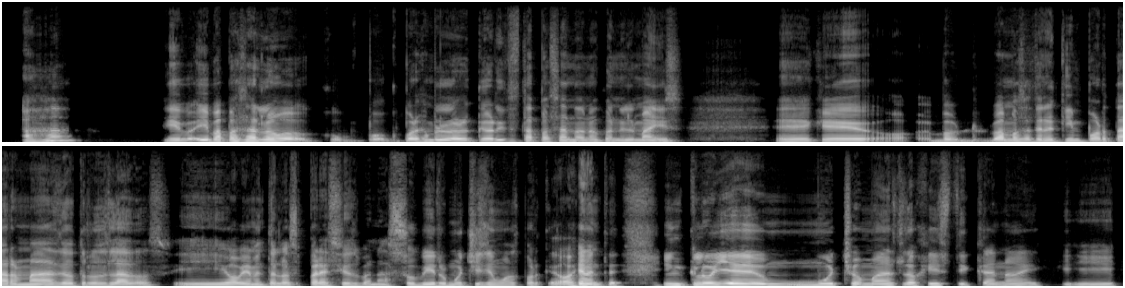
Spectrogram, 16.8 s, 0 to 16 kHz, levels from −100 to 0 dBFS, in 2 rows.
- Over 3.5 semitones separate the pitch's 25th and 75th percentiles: Yes, average, 4.2 semitones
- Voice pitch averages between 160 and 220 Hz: No, medium, 140 Hz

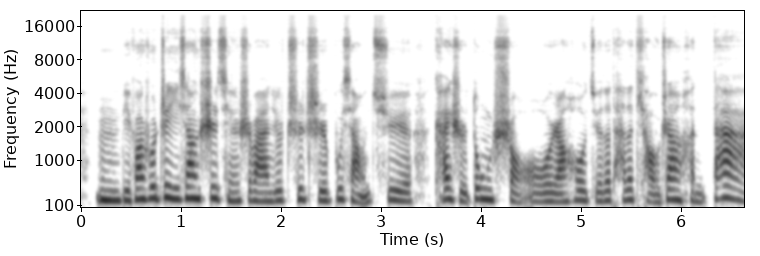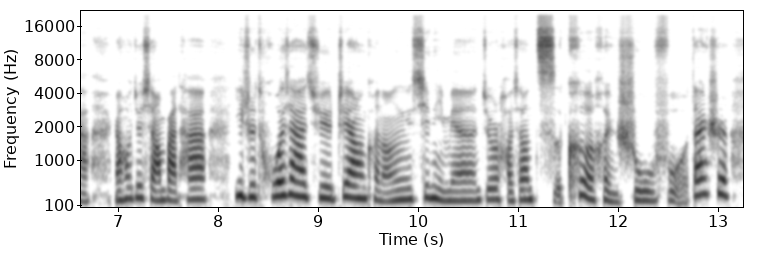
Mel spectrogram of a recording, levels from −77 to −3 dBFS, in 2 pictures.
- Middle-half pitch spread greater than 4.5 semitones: No, average, 3.7 semitones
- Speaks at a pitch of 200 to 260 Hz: Yes, high, 205 Hz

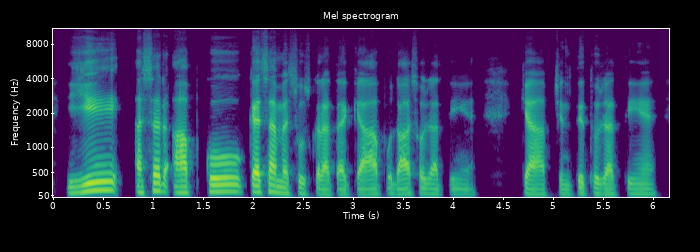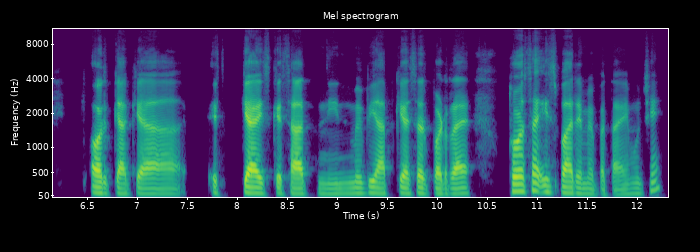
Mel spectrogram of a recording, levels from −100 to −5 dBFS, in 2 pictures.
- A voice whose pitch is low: Yes, low, 100 Hz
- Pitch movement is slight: No, average, 3.5 semitones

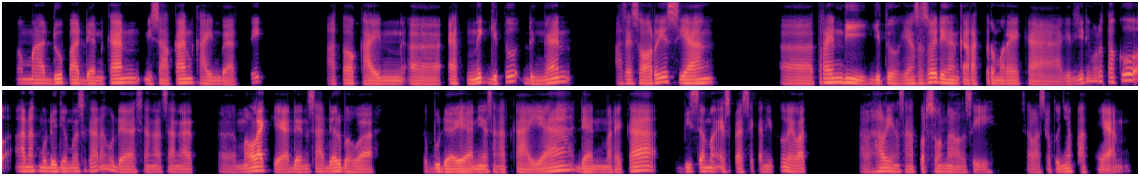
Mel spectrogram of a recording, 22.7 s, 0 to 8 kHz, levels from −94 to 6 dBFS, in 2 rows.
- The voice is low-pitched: Yes, low, 110 Hz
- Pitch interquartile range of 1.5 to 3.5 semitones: No, average, 3.9 semitones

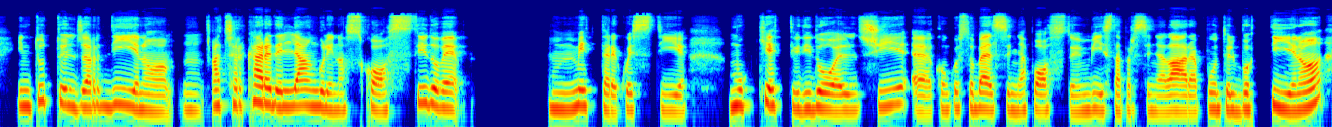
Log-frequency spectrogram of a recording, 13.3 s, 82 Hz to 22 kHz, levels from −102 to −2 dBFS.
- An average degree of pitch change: Yes, average, 3.1 semitones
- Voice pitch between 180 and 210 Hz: Yes, medium, 185 Hz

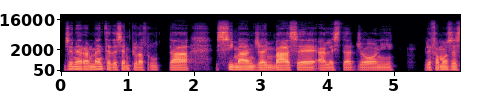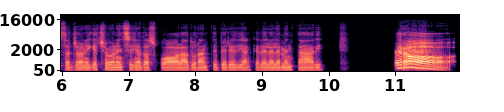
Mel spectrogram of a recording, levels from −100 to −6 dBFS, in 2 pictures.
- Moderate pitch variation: No, narrow, 2.1 semitones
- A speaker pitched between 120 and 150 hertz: No, low, 100 Hz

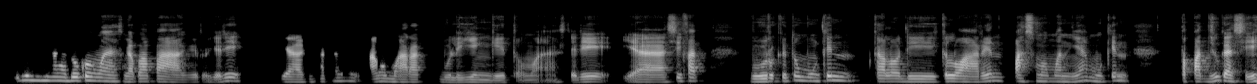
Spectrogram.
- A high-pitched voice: No, low, 135 Hz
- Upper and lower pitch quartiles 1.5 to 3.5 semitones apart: No, average, 4.8 semitones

